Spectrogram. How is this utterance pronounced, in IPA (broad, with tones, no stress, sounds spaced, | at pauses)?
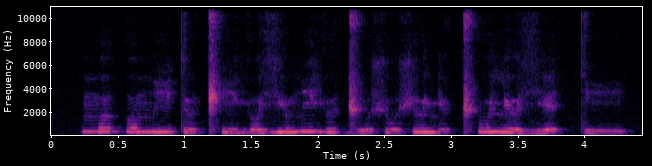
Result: m ɤ˧ k o˧ m i˧ t ɯ˨ ǁʰ i˨ j o˨ zʲ u˧ m i˦ j ɯ˧ ɡ͡ǁ u˨˦ ʃ u˧ ʃ ɯ˦ nʲ o˧ ǁʰ u˦ lʲ ɤ˦˨ zʲ ɛ˨˦ tː i˨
